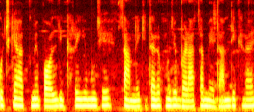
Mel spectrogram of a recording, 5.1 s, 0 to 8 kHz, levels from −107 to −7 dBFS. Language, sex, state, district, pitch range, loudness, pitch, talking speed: Hindi, female, Uttar Pradesh, Muzaffarnagar, 165-180 Hz, -17 LUFS, 175 Hz, 210 wpm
